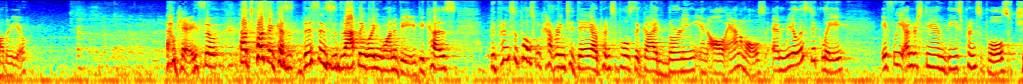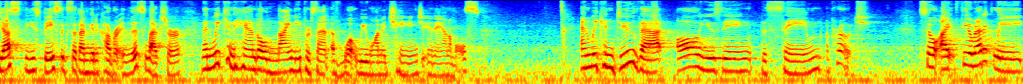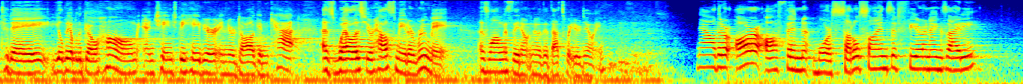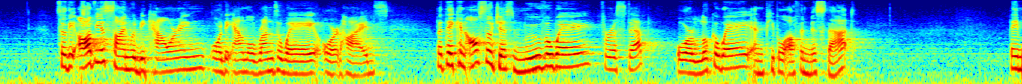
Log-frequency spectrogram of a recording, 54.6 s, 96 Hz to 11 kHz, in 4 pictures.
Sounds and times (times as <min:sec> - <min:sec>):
Speech: 0:00.0 - 0:00.4, 0:02.2 - 0:20.0, 0:21.4 - 0:25.3, 0:25.9 - 0:35.4, 0:36.6 - 0:40.4, 0:41.7 - 0:46.0, 0:46.8 - 0:52.4.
